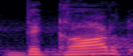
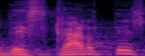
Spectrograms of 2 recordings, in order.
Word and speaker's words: Descartes: ¿Han escuchado la famosa frase de el filósofo francés René Decart o Descartes, como se escribe en español, pienso, luego existo.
